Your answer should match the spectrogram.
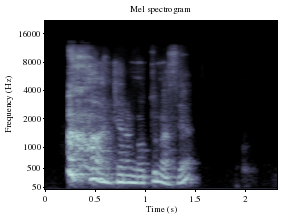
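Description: A person clearing their throat loudly for just over a second, with a harsh start that turns into voiced sound.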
